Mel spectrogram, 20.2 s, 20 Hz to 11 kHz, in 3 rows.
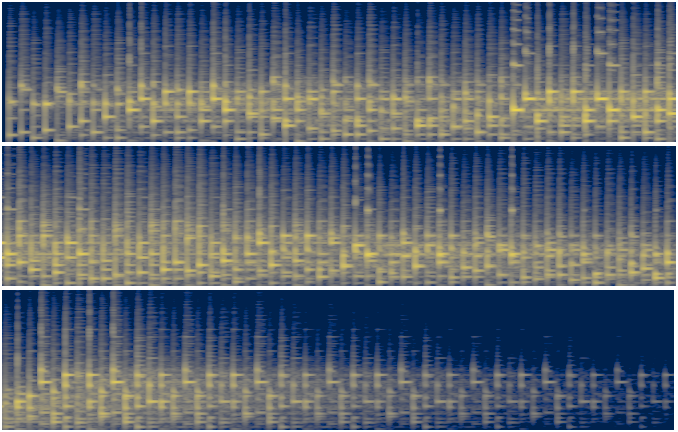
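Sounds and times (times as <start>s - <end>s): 
resonant synth arpeggio: 1.3s - 15.4s.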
